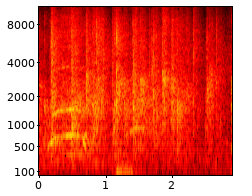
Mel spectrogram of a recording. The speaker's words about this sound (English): They're two pastors. A guy called Carl Lenz. Okay, clap.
